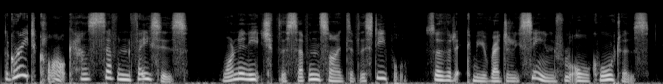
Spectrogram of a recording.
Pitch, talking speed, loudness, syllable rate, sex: 205 Hz, 215 wpm, -19 LUFS, 5.8 syllables/s, female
